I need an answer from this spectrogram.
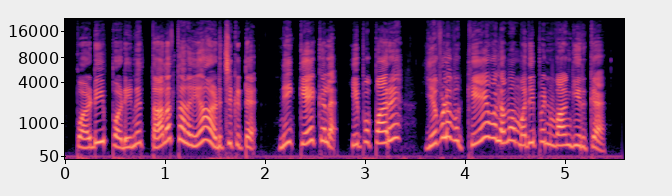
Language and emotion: Tamil, angry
